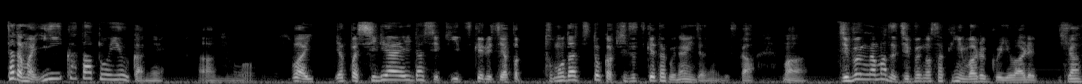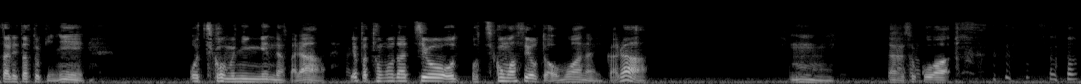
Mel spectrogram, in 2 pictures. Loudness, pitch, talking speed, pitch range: -29 LUFS, 120 Hz, 315 characters per minute, 105-155 Hz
